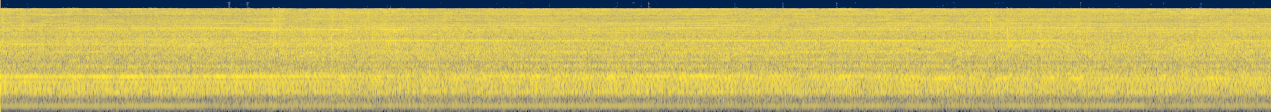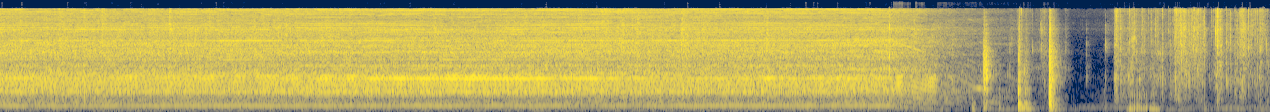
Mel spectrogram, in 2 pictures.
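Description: A heat tool held over a wax candle melts a sublimation print into its surface, producing a steady, even blowing whir for about twenty-two seconds before it cuts off and a few handling knocks follow.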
